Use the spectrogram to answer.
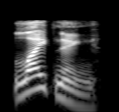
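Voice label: "lightning", English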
